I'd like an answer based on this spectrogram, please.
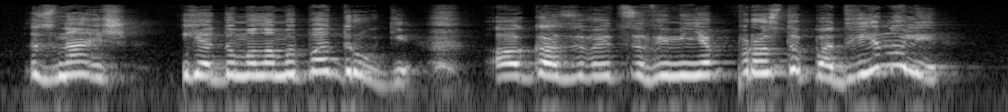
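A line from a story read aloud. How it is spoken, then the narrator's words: Sobbing. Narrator (Russian): Всхлипывая, обратилась к некромантке Элира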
